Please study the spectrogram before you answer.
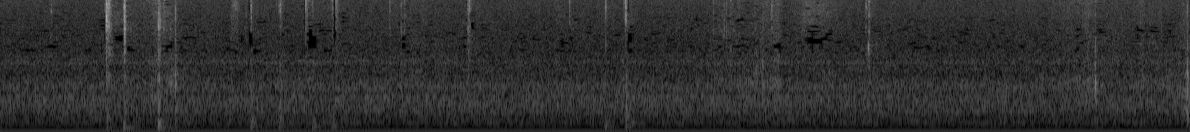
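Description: Long nails lightly tap and scratch across the keys of a backlit plastic laptop keyboard. Quiet, irregular, bright clicks with dry scratching are heard over a faint hiss.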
